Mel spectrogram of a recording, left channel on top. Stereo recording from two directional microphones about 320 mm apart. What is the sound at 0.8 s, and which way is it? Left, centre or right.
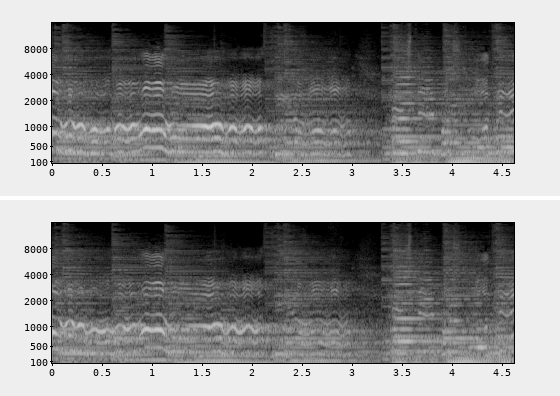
Music, left.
